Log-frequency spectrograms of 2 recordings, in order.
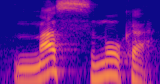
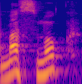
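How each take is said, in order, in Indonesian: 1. Kata ini berakhir dengan vokal a. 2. Kata ini berakhir pada k tanpa vokal. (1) "ana hidupkan semua harokat" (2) "Di dalam dialog misalnya masmuk, nah cukup"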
